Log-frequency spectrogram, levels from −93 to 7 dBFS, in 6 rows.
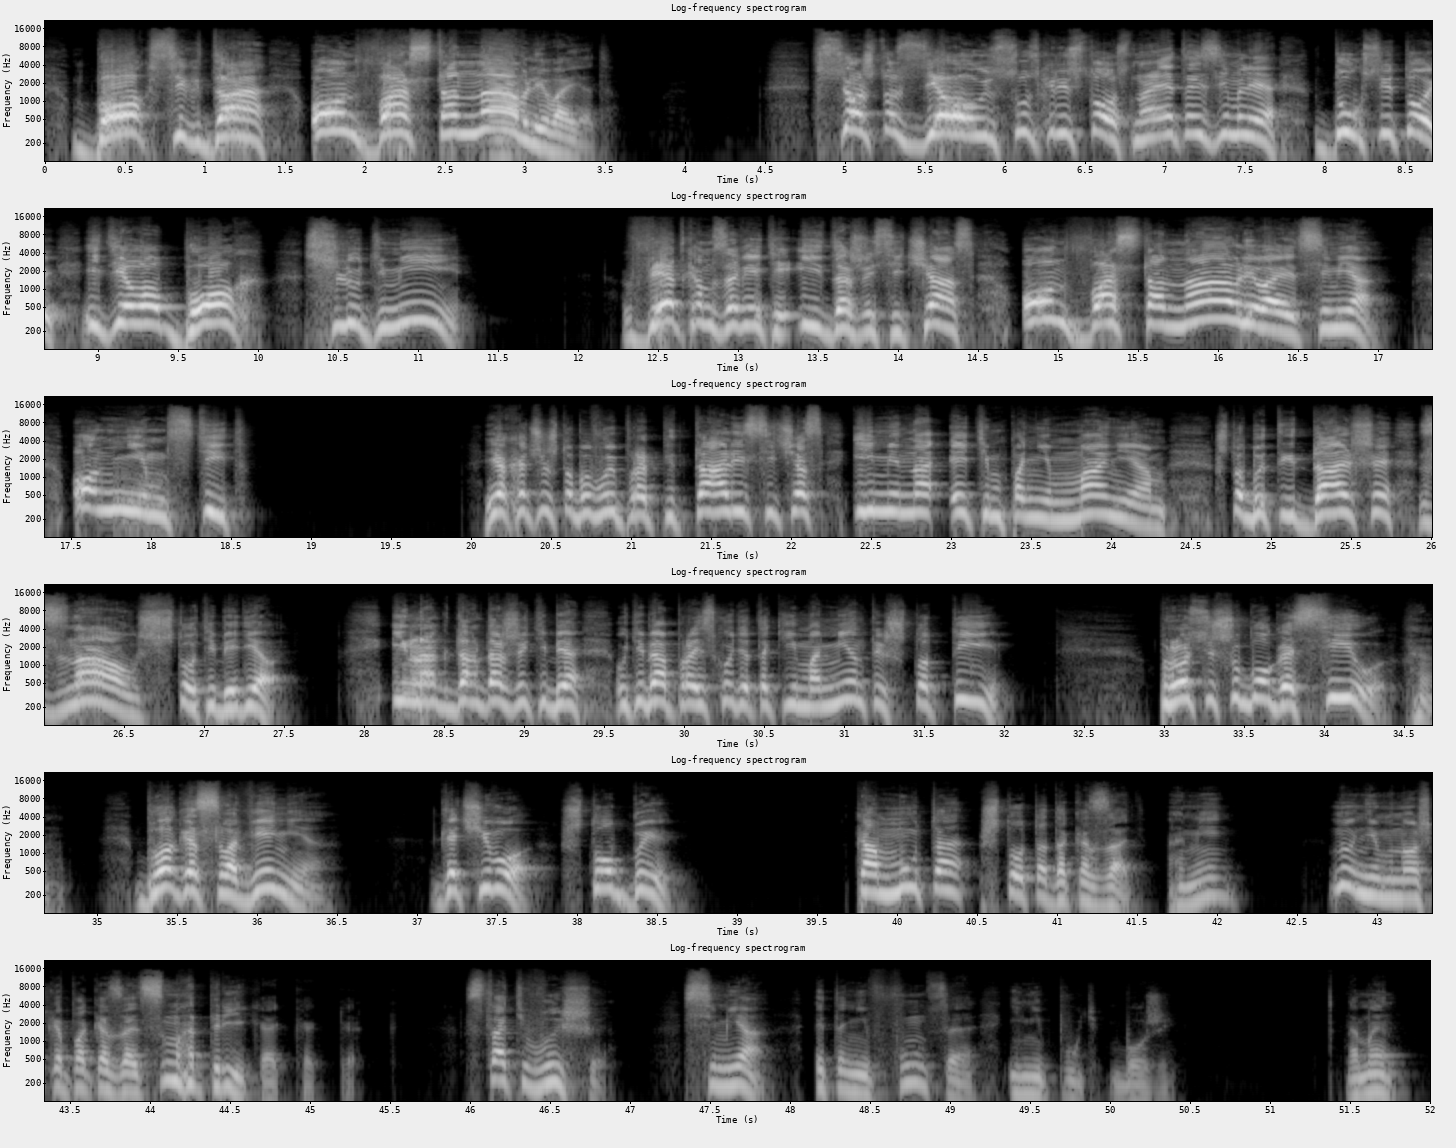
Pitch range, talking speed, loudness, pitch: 195-265 Hz, 100 wpm, -17 LUFS, 240 Hz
